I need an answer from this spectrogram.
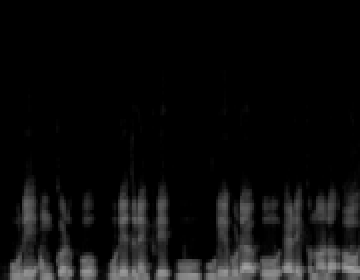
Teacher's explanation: ਇਹਨਾਂ ਦੇ ਬੋਲਣ ਸਮੇਂ ਮੂੰਹ ਗੋਲ ਰਹਿੰਦਾ ਹੈ। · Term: ਗੁਲਾਈਦਾਰ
